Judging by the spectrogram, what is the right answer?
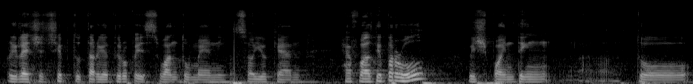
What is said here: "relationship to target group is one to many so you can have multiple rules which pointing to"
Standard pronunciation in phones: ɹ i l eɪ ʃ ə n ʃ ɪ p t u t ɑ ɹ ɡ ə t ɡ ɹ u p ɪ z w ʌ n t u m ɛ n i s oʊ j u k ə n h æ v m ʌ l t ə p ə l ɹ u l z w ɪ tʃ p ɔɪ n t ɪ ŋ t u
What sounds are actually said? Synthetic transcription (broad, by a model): ɹ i l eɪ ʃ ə n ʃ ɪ p t u t ɑ ɹ ɡ ə t ɡ ɹ u p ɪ s w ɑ n t u m ɛ n i s oʊ j u k ə n h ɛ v m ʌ l t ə p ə l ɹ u l w ɪ tʃ p ɔɪ n t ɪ ŋ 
